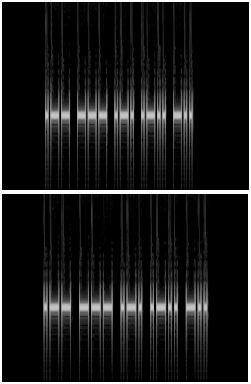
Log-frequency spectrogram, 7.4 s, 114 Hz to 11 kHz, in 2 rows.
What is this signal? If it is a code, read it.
Morse code, heard as a keyed tone, about 28 wpm, 700 Hz. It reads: WORLD WORLD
